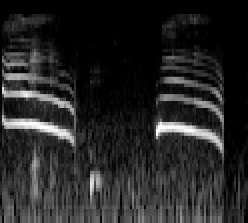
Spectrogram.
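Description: Grey kitten meowing twice, short high calls that each slide down in pitch.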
